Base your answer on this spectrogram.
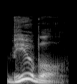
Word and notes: bubal: British English

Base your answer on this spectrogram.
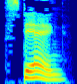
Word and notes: stang: British English

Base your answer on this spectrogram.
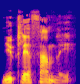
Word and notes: nuclear family: British English

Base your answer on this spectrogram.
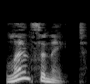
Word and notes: lancinate: British English

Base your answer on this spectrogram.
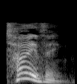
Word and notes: tithing: British English

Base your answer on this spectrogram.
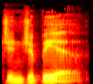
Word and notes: ginger beer: British English

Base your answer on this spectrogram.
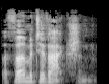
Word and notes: affirmative action: British English

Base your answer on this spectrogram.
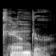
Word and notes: candor: British English

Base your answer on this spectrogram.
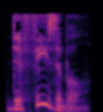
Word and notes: defeasible: British English

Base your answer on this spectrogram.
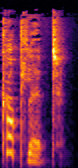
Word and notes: couplet: British English

